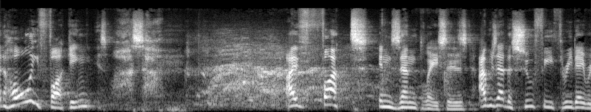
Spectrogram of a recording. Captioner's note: whispers; laughter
